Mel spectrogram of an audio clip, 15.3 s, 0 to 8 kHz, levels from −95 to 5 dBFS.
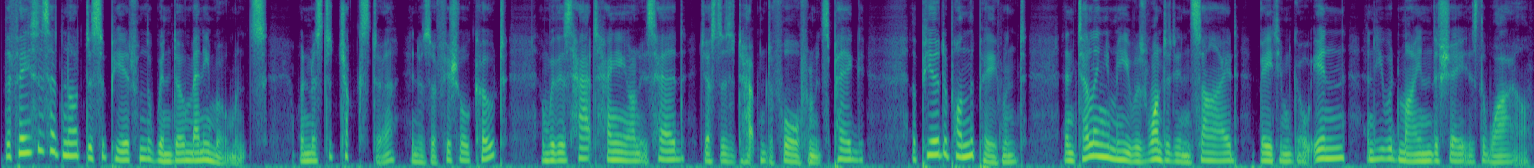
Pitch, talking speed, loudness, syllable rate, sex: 150 Hz, 225 wpm, -20 LUFS, 6.1 syllables/s, female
